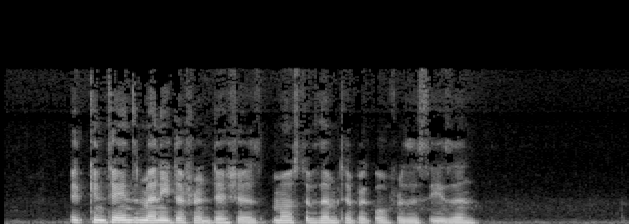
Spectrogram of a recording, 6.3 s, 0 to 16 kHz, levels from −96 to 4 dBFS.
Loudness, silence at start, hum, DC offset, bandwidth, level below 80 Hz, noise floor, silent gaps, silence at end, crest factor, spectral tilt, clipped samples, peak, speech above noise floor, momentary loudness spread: -19 LUFS; 0.7 s; none; under 0.1%; 11.5 kHz; -50 dBFS; -55 dBFS; none; 1.55 s; 18 dB; -7 dB/octave; under 0.1%; -2 dBFS; 37 dB; 9 LU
